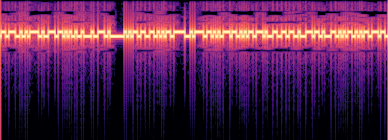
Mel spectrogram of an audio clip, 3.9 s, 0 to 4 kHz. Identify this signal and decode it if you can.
RTTY, about 45.45 baud. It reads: NEAR-SISTER SHIP USS
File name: fsk170 / battleships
